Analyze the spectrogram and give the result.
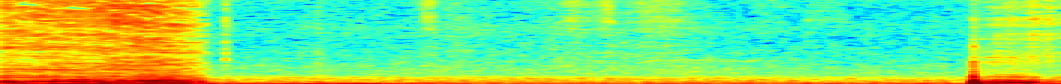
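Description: A stick of chalk scratches and scrapes across a flat black chalkboard with a light wooden frame and white alphabet letters, lying on a bed, as a hand draws a tic-tac-toe grid. A bright, hissy scrape opens the clip, then fades to quiet, faint scratching. A sharp tap near the end leads into another short scrape.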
